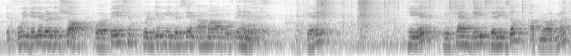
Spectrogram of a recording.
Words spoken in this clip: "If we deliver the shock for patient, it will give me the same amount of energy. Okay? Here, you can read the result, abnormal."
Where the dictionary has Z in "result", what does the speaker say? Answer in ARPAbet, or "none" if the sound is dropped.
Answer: Z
